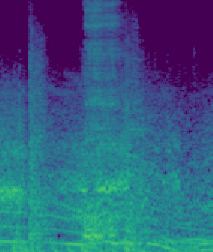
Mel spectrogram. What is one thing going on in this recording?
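A car crashes hard into a barrier.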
